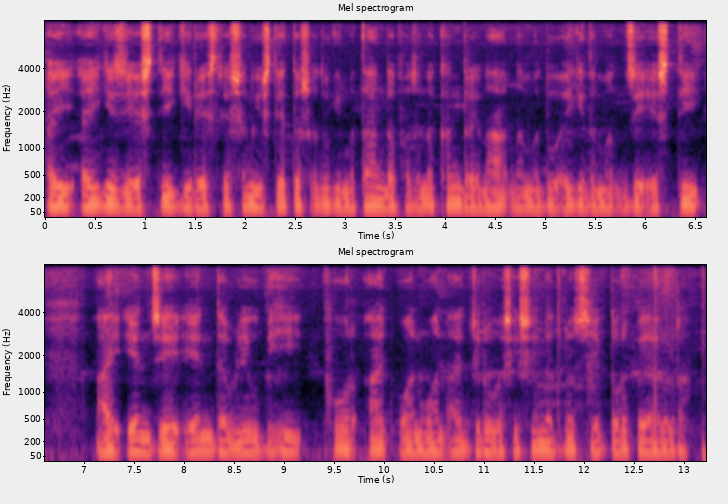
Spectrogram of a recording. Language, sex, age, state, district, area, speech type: Manipuri, male, 45-60, Manipur, Churachandpur, rural, read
